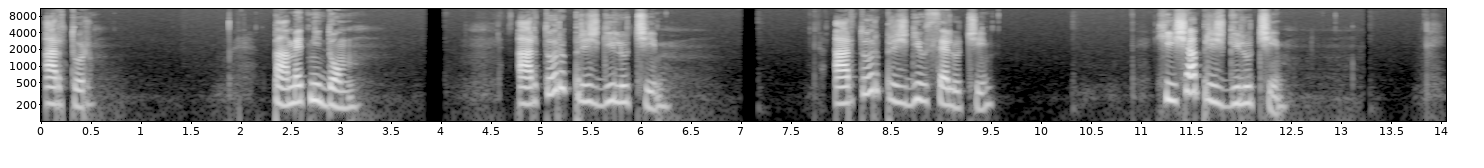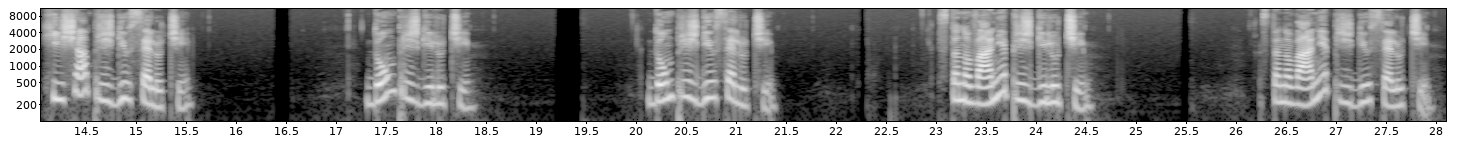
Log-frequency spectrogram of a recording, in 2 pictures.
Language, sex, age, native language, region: Slovenian, female, 30-49, Slovenian, Central Slovenia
